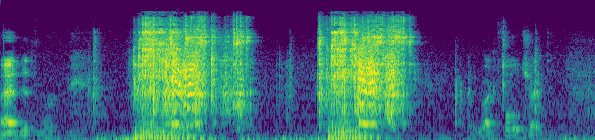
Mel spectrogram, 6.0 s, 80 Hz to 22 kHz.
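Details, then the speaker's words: Stihl 031 AV chainsaw from about 1974–76, unused five years, before its carb clean. The two-stroke surges in bursts, then sags and stumbles as it runs out of fuel, and too much choke kills it. Fuel starvation from a carburetor problem. "okay I think it's definitely a carburetor issue because uh the throttle is just on but I was playing with a choke and burying it"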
